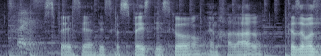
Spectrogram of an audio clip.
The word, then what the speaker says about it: Halal: Disco Halal. Halal, yeah, it's like Arabic.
